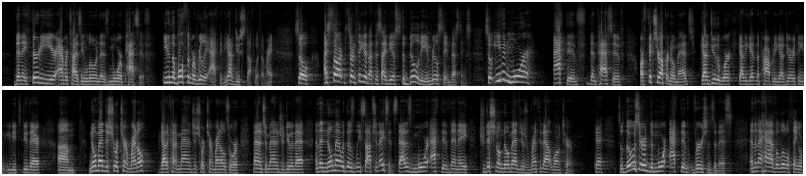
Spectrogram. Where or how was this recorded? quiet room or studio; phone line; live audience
live audience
